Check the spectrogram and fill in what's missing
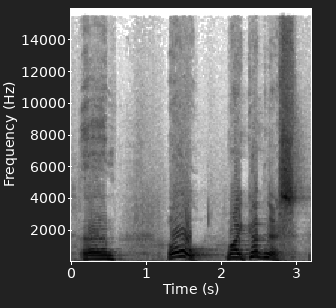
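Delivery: a wide-eyed, stretched-out oh my goodness; amazed exclamation. Retold or imitated. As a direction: gasp it out as Jesus realising. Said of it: "it all starts to fire off in Jesus' head".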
